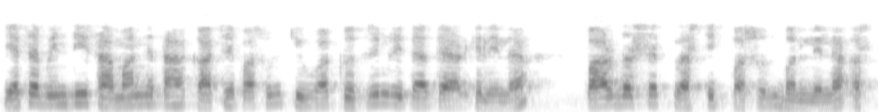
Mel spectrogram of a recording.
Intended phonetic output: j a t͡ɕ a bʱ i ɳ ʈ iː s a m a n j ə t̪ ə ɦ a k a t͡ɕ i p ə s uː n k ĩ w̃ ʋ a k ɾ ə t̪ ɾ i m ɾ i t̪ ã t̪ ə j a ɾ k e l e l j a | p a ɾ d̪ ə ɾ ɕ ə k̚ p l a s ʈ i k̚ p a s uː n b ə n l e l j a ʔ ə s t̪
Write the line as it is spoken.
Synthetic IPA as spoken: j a t͡ɕ a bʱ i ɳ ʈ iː s a m a n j ə t̪ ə ɦ a k a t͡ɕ e p a s uː n k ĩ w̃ ʋ a k ɾ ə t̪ ɾ i m ɾ i t̪ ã t̪ ə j a ɾ k e l e l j a | p a ɾ d̪ ə ɾ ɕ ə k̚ p l a s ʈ i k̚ p a s uː n b ə n l e l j a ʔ ə s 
